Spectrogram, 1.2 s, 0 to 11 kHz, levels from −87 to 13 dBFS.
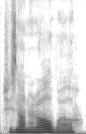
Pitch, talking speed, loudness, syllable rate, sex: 185 Hz, 260 wpm, -14 LUFS, 5.1 syllables/s, female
